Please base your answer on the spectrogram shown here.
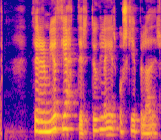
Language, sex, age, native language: Icelandic, female, 30-39, Icelandic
